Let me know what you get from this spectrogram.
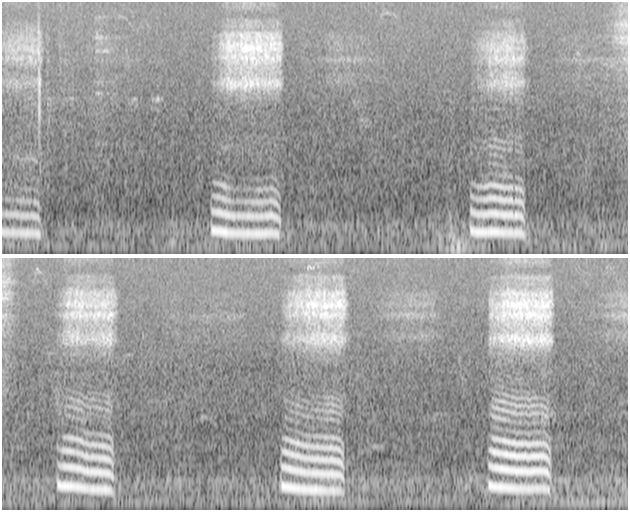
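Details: Sleeping domestic cat snoring like a human, deep sleep: a tonal, harmonic snort with a breathy hiss on top, each lasting under a second and repeating about every three seconds, six snores in a row in a quiet room.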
